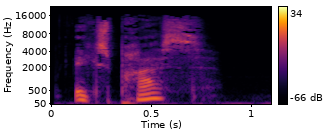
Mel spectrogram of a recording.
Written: ekspres

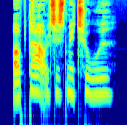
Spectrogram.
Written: opdragelsesmetode

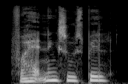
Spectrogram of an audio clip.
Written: forhandlingsudspil

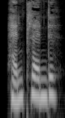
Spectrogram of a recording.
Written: hanplante

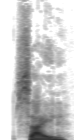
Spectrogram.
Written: sejle

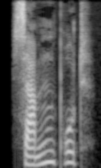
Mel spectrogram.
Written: sammenbrudt

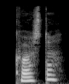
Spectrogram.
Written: koster

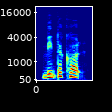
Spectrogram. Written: vinterkold

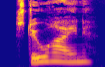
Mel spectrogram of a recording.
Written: støvregn

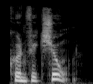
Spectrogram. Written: konfektion

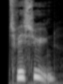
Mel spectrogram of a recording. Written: tvesyn

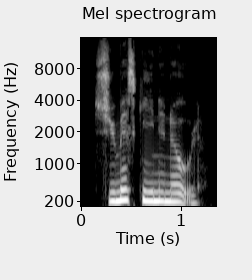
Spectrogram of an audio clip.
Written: symaskine

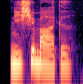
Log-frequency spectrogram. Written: nichemarked

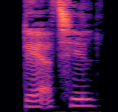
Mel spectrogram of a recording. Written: dertil

